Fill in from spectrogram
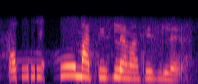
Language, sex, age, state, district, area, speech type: Assamese, female, 18-30, Assam, Golaghat, urban, conversation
